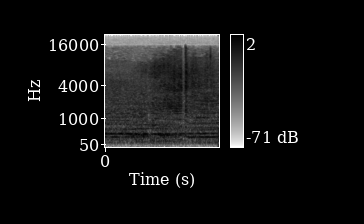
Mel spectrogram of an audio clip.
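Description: A GT race car at Monza qualifying in the 2021 Fanatec GT World Challenge, likely a Porsche, crossing the line with a steady, loud engine drone that holds throughout, without a distinct pass-by swell.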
